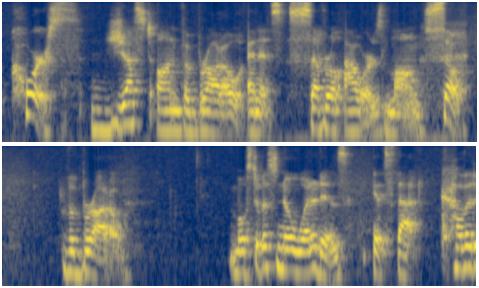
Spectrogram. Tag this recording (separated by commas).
Speech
